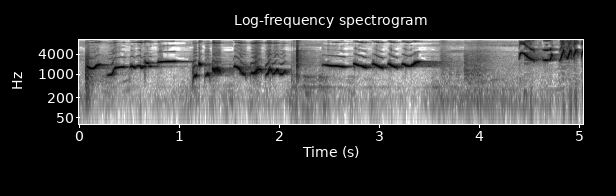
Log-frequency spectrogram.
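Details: White-rumped shama masteran song for stirring timid shamas into singing: bubbling whistled warbles and steady level whistles in long phrases, a sharp click, then a short high squeaky trill.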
